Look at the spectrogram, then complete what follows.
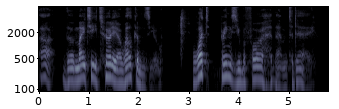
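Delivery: translator droid voice. Game narrator voices the droid translating for a Hutt, in translator droid voice. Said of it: "The translator droid next to him goes".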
